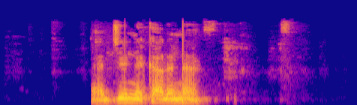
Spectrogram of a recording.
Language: Bafut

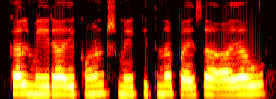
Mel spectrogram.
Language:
Magahi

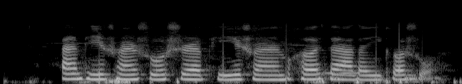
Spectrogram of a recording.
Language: Chinese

